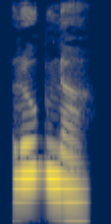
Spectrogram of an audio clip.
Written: ರುಗ್ಣ

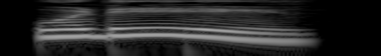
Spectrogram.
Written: ಒಡೆಯಳು

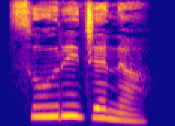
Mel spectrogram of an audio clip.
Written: ಸೃಜನ

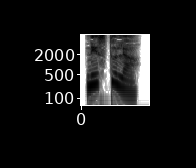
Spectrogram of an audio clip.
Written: ನಿಸ್ತಲ

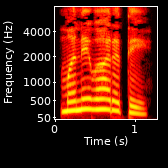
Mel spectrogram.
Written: ಮನೋವಿರತಿ

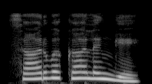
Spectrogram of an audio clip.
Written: ಸಾರ್ವಕಾಲಂಗೆಯ್

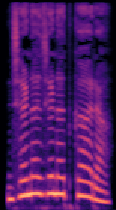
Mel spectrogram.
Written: ಝಣಝಣತ್ಕಾರ

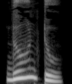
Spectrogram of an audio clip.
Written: ದುಂಡು

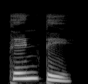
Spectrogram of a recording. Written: ತೆಂಟೆ

